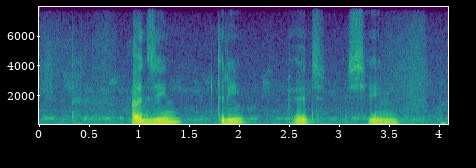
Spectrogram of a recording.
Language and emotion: Russian, neutral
